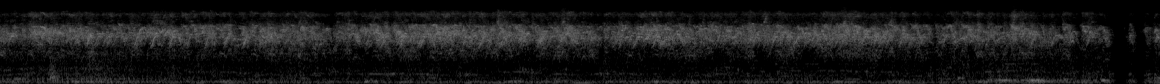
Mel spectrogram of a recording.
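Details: Many house sparrows chatter together in a steady, high-pitched wall of chirps, briefly cutting off near the end.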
